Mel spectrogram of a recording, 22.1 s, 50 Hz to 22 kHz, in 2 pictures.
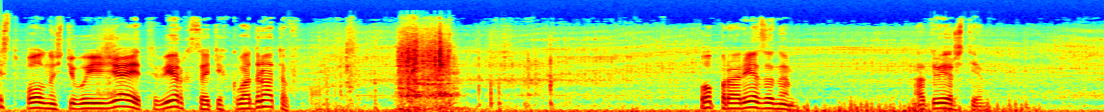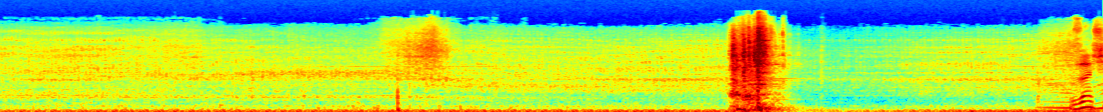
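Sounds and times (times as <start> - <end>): diesel tractor idling: 0.0 - 22.0
short loud clatter: 18.3 - 19.3.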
